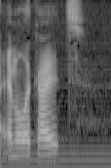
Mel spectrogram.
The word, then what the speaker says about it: Amalekites: That's when Saul was fighting against Amalekites, that's how you say it.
